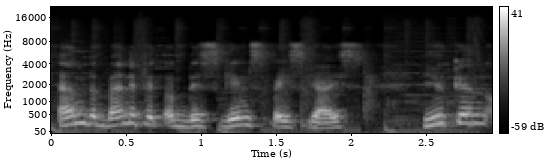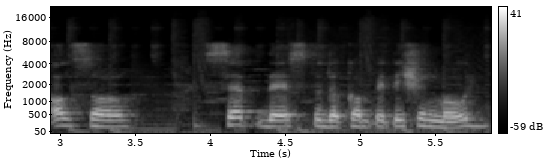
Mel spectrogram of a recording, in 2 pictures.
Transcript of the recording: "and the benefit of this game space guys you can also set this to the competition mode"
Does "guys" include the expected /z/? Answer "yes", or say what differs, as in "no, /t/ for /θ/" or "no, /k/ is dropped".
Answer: no, /s/ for /z/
